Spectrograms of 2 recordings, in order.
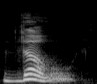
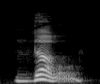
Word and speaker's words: though: Então, olha, though, T-H-O-G-H, a pronúncia é though, though.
